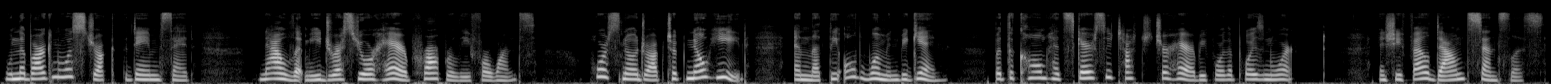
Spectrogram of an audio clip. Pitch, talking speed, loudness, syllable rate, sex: 235 Hz, 175 wpm, -19 LUFS, 4.8 syllables/s, female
